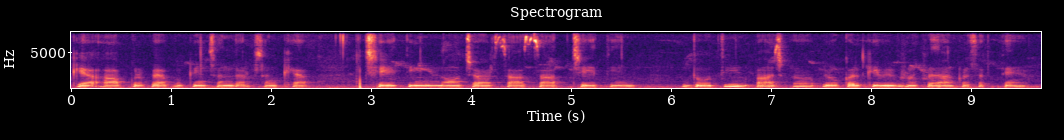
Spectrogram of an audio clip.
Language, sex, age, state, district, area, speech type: Hindi, female, 60+, Uttar Pradesh, Hardoi, rural, read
